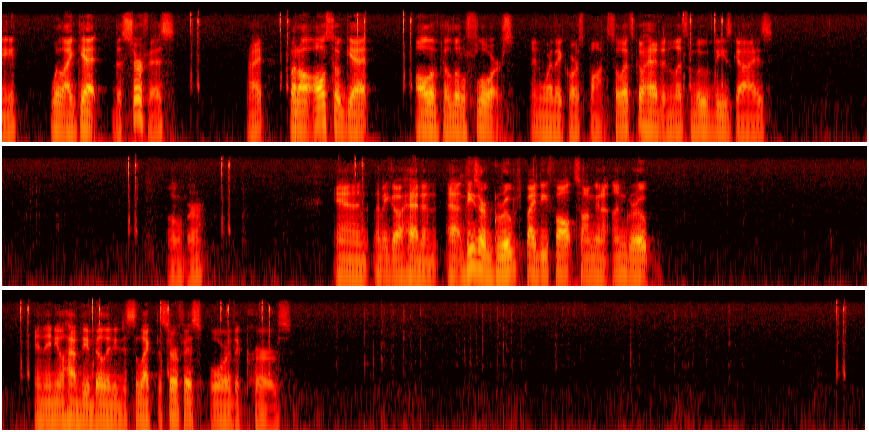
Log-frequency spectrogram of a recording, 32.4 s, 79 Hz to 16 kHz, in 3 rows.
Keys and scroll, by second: 11.0 Return, 18.9 BackSpace, 27.0 BackSpace.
